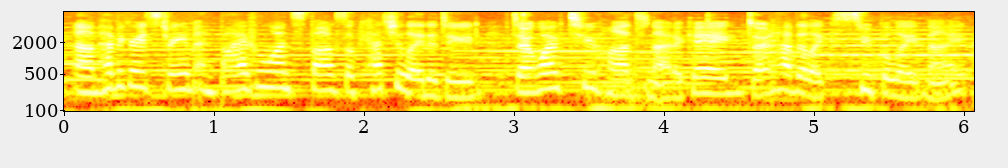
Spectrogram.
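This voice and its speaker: Over background music, a woman from Western Australia plays a game on stream, her slightly high voice moving a little fast. She talks casually with viewers in an Australian accent, often laughing and replying to chat.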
